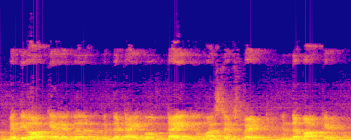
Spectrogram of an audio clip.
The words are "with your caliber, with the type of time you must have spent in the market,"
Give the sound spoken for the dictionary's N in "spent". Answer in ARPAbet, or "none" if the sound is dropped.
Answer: none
